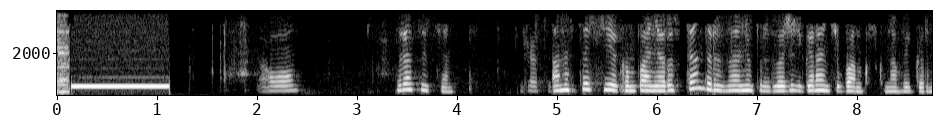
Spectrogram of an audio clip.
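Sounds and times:
telephone line tone as a call is transferred: 0.1 - 1.2
speech: 3.4 - 8.7.

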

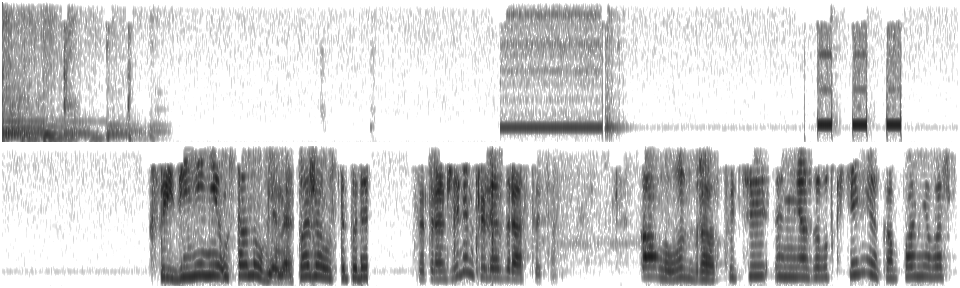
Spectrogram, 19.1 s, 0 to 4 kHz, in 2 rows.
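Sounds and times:
longer steady telephone tone: 5.0 - 6.2, 8.2 - 9.0
speech: 11.2 - 15.2, 15.9 - 19.1.

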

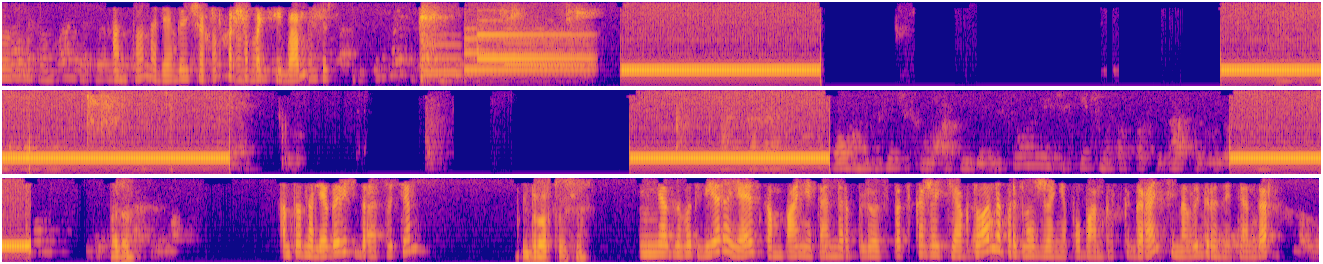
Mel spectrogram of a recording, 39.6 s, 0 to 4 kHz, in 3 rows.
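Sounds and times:
speech: 1.1 - 3.6, 29.4 - 30.7, 31.6 - 32.3, 33.0 - 39.5
telephone ringback tone while a call is transferred: 4.6 - 8.2, 12.2 - 15.5, 19.5 - 21.5, 25.5 - 26.7.

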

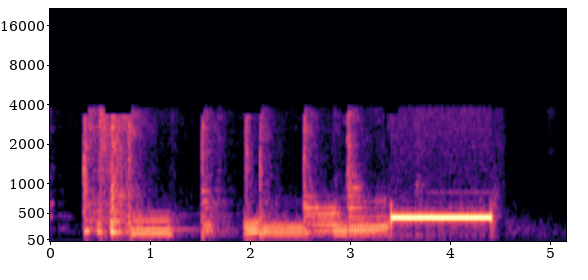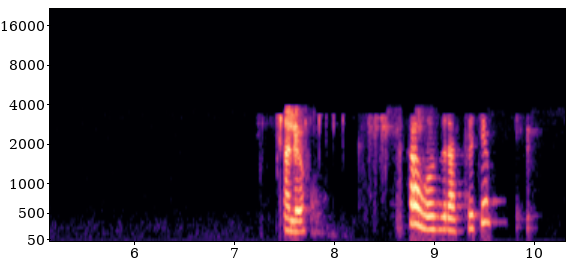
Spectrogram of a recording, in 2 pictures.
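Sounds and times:
telephone line tones while a call is being transferred: 3.4 - 4.5
speech: 7.5 - 7.8, 8.8 - 9.7.

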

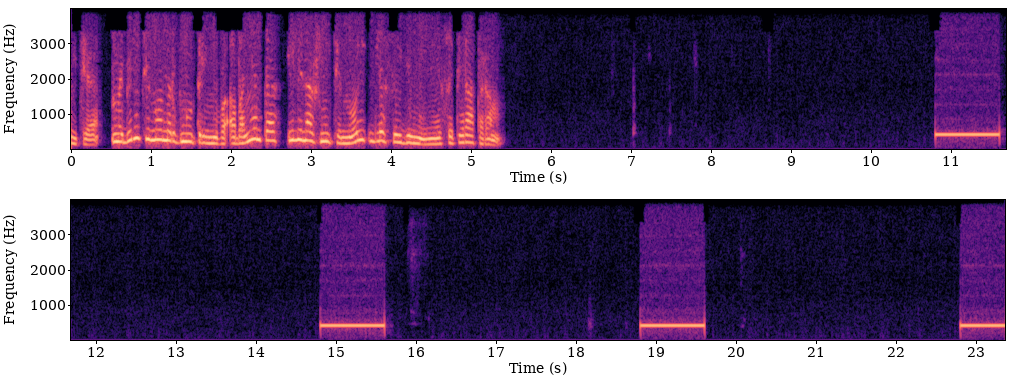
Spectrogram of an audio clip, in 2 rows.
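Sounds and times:
speech: 0.0 - 5.5
telephone ringback tone beeps while a caller is on hold: 10.8 - 11.6, 14.8 - 15.6, 18.8 - 19.6, 22.8 - 23.3.

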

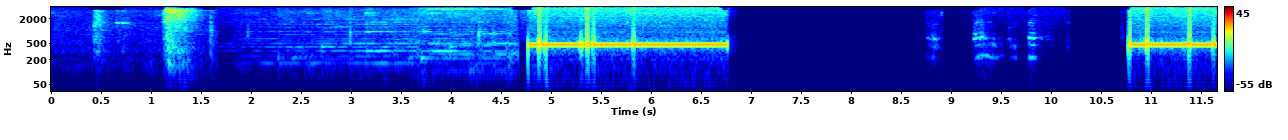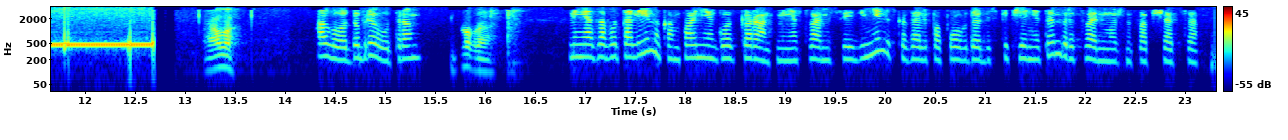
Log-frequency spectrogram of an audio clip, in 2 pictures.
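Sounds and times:
telephone ringback tone while a call is transferred: 4.8 - 6.8, 10.8 - 12.8
speech: 14.4 - 16.3, 16.9 - 23.3.

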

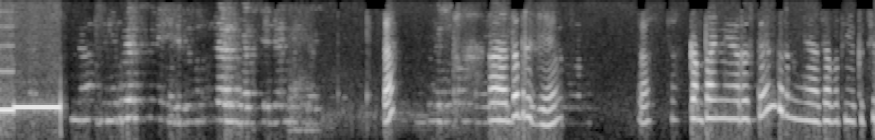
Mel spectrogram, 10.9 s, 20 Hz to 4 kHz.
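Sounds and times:
telephone line tone while a call connects: 0.0 - 0.8
speech: 6.1 - 7.1, 8.0 - 10.9.

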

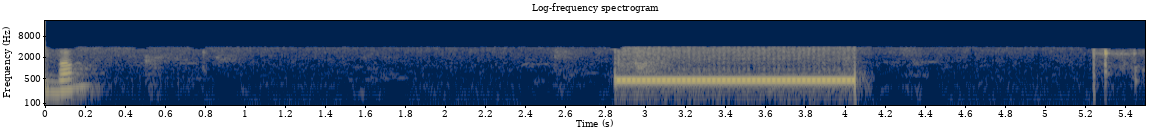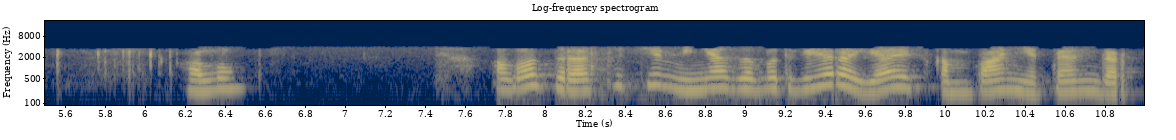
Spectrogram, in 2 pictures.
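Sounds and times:
speech: 0.0 - 0.4, 6.2 - 6.6, 7.7 - 10.9
telephone ringback tone while a business call connects: 2.8 - 4.1.

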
